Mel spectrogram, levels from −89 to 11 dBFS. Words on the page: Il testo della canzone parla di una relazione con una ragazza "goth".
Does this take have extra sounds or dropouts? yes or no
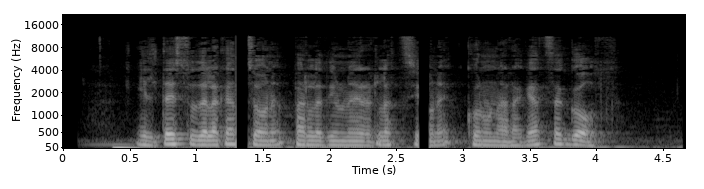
yes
